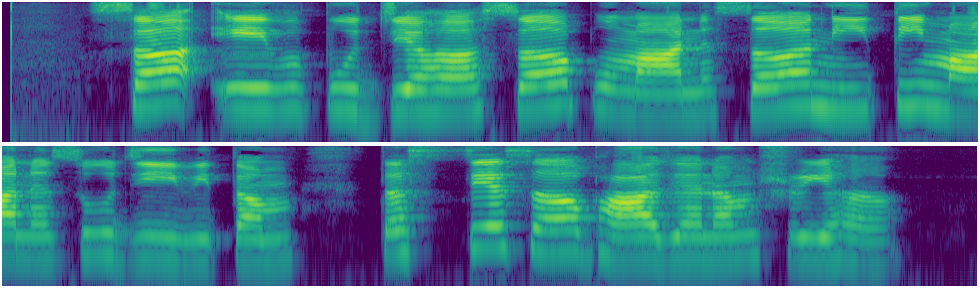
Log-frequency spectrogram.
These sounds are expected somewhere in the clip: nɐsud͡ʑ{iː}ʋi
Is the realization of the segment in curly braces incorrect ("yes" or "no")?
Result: no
